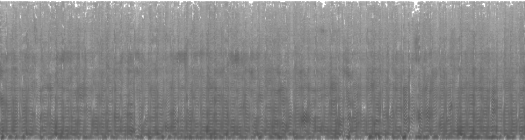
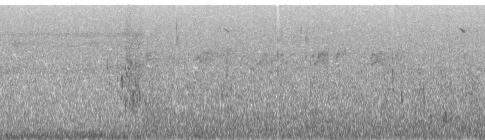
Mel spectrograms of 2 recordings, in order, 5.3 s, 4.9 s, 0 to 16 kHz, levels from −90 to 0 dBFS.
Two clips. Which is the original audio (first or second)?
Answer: second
